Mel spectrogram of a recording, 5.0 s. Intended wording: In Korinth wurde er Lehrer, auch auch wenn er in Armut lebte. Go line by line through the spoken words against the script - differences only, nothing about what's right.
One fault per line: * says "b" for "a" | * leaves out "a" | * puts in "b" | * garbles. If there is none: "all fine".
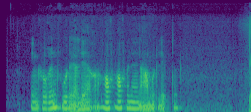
all fine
